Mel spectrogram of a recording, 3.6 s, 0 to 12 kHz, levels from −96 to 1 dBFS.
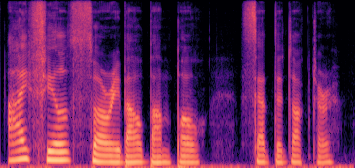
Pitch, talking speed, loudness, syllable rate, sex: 135 Hz, 135 wpm, -18 LUFS, 4.1 syllables/s, male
